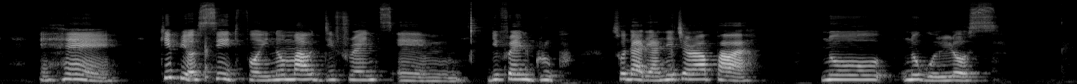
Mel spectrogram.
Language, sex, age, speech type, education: Nigerian Pidgin, female, 15-29, spontaneous, tertiary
